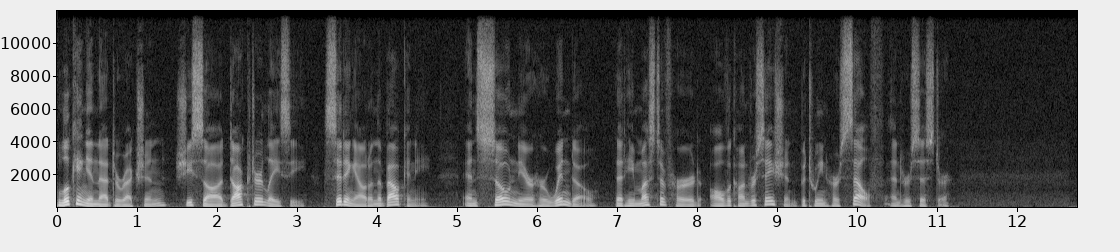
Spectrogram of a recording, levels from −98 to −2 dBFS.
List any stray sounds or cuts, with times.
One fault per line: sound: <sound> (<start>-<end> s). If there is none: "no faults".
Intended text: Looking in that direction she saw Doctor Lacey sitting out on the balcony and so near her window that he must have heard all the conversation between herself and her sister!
no faults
